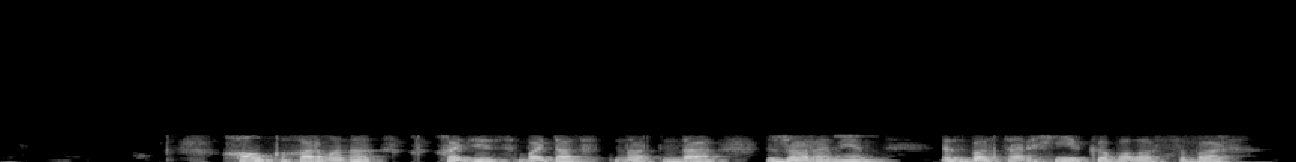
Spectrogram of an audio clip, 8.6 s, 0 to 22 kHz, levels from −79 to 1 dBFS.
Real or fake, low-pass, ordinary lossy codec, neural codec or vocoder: real; 3.6 kHz; none; none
